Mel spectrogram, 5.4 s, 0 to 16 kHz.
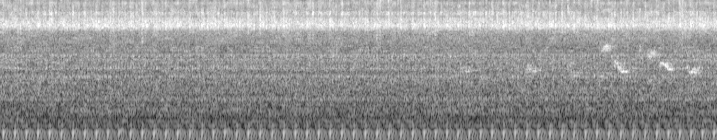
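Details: Suzuki Nex II scooter after replacing the left camshaft bearing (code 6905) that caused a rough noise: smooth, regular low thump at steady idle, no ticking or rattle; engine sounds healthy, normal idle.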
